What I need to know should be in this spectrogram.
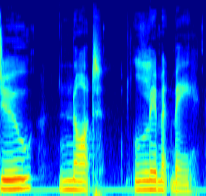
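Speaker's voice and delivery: very slow, deep, rumbling near-growl. Recounting a voice heard to the left, quoting what it said: deep, rumbling voice. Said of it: "it was a deep, rumbling voice".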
